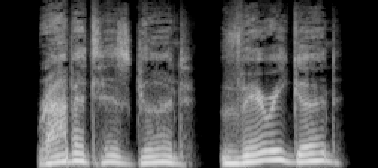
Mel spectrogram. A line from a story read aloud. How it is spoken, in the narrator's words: the ancient quavered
